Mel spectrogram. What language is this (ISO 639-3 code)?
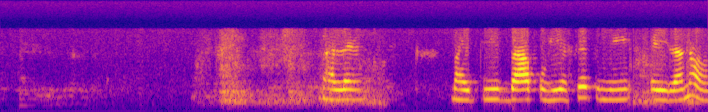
asm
